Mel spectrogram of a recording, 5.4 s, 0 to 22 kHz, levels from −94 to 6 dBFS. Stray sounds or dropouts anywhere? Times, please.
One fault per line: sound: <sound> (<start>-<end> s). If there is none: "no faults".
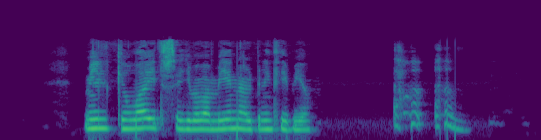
sound: cough (3.9-4.7 s)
